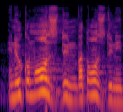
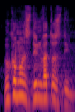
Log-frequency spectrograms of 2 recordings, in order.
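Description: First: "ons" punched as the contrast, set against "hy"; stress on ons. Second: Quicker, with "hoekom" leading the phrase; stress on hoekom. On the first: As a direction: lean on "ons" in both places. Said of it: "stress contrast hy/ons". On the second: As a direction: hit "hoekom", then let the rest run quickly. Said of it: "repeated line". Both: Shown as a demonstration.

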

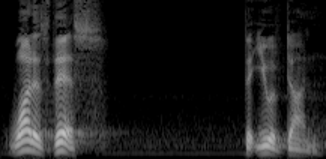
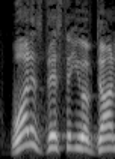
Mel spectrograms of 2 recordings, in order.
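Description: First: Said in the usual way. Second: "What is this that you have done?" louder and higher, pushed fast; emphatic rebuke; emphatic question. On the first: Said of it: "Then the Lord God said". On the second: Shown as a demonstration. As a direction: press the question hard, almost accusing. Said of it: "is a kind of emphatic question".

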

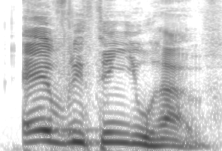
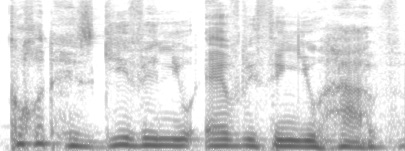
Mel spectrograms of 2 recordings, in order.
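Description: First: A sudden loud preacher's cry, higher; loud emphatic repeat. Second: Said in the usual way. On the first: Acted. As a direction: hammer the point home to the church.

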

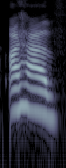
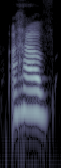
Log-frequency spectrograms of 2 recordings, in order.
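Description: Both takes have the same delivery.

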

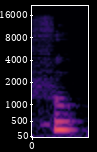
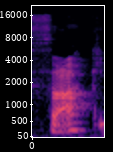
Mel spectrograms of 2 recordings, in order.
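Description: First: "fook" with an oo vowel; Irish-style fook. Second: Said in the usual way. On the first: Shown as a demonstration. Co-host demonstrates how the book's hero swears, "fook" with oo. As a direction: say "fook", rhyming roughly with spook. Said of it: "whenever he says the word fuck". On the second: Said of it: "it's fook".

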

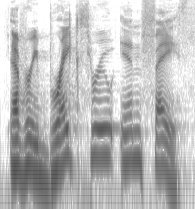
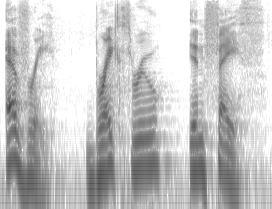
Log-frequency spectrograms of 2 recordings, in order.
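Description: First: Slowed, stressed "breakthrough"; "Every breakthrough in faith" with a slow falling stress on "breakthrough"; slow emphasis. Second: Very slow, softer, spaced repeat; "every", a pause, then a half-speed, quiet "breakthrough in faith"; slower repeat. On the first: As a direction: lean on "breakthrough" slowly. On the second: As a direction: let "every" hang, then draw out "breakthrough in faith" softly. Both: Shown as a demonstration. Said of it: "let me say this again".

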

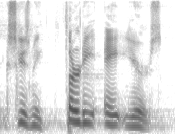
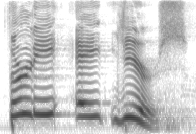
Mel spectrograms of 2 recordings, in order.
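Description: First: Said in the usual way. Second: "Thirty-eight years" drawn out slowly and weighted; slow, stressed "Thirty-eight years". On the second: Shown as a demonstration. Pastor stressing to the church how long the journey lasted, slow and weighty. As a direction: let "Thirty-eight years" land slowly, each word heavy.

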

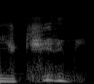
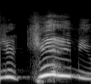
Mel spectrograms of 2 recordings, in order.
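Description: First: Softer, whispered disbelief. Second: High, loud laughing disbelief. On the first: Preacher answering the Lord, whispering in disbelief. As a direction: whisper it, can't believe it. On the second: Preacher to the lady with the gift, laughing disbelief. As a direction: laugh it out, can't believe it. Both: Retold or imitated. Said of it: "I said".

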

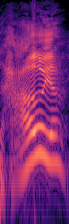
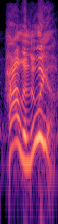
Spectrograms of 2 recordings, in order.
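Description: First: Louder but held back, retold; dutiful repeat. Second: High, loud, exuberant cry; retold burst of excitement; excited praise. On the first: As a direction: say it because you were told to. Reluctant first repeat after wife. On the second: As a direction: shout it out like a new convert. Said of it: "I'm getting kind of excited now".

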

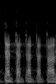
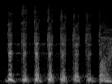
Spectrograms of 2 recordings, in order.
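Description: First: Teasing tu tu tu, quick and clipped like gunfire; playful machine-gun imitation; mock machine-gun stutter. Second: Mock stammer, a light tapping burst; lightly voiced stuttering child; imitating a stuttering boy. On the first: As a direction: rattle it off like a machine gun to tease him. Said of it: "Pareces vos ametralladora". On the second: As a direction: copy the boy's stuck syllables, half-teasing. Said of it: "Un niño que apenas hablaba".

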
